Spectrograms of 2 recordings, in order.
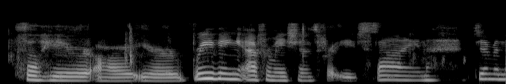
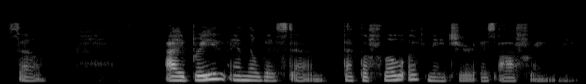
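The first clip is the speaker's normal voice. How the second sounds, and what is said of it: Calm meditative voice. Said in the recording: “in my meditative voice,”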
